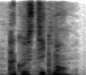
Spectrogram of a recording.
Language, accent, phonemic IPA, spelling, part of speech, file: French, Belgium, /a.kus.tik.mɑ̃/, acoustiquement, adverb, Fr-Acoustiquement.oga
- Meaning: acoustically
